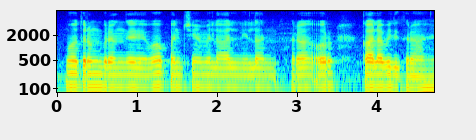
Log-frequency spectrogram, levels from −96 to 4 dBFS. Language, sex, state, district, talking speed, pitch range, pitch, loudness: Hindi, male, Uttar Pradesh, Jalaun, 200 wpm, 105-115 Hz, 110 Hz, -31 LUFS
